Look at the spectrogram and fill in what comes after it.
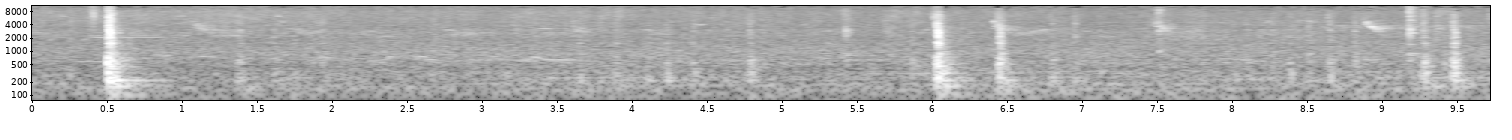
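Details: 2008 Honda Civic with front strut noise when steering: sharp creaks and clunks at intervals as the wheel turns; worn shocks/struts, noise gone after replacing them.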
